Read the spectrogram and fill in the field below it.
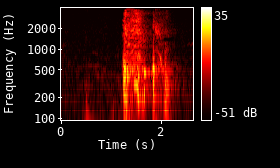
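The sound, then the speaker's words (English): A person coughs twice in close succession during a sermon, two harsh, loud bursts, with a quiet lead-in before them and silence after. “If I keep coughing, I might just have to announce the invitation song or have Glenn get up and finish this sermon.”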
